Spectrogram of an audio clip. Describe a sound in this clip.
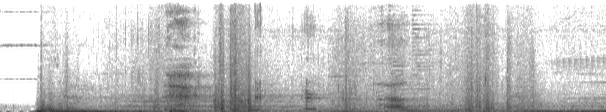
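A man groans as he is choked.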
